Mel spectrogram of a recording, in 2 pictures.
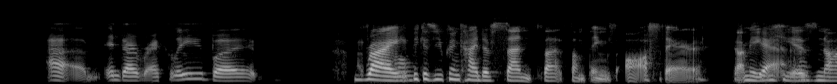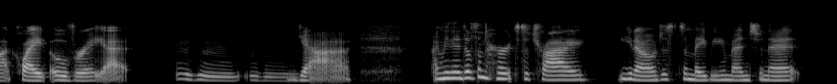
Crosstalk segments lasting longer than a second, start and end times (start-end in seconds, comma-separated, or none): none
